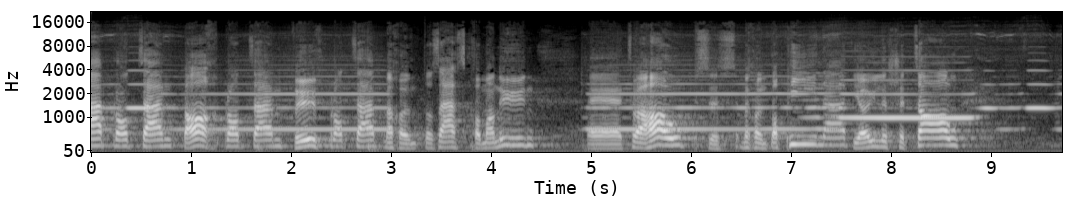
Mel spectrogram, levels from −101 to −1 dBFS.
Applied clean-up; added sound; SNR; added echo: none; Wind instrument, woodwind instrument; 5 dB; none.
